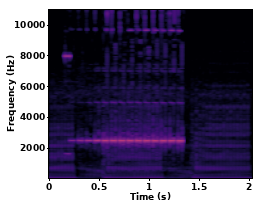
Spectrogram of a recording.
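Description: A phone ringing with an electronic ringtone: one steady high tone about a second long, over low bass music.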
